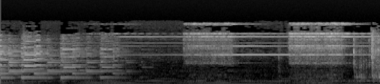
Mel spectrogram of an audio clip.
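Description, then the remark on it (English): A telephone rings alone, first with a rapid trilling bell pattern, then two longer bright electronic ring bursts separated by a short pause, fairly loud. “Next step is to phone him tomorrow and ask for me.”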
